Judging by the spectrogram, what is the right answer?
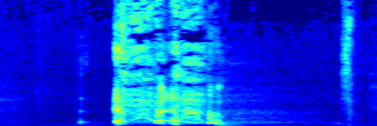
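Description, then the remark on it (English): A preacher in the pulpit lets out a harsh cough during a sermon; it bursts out and trails into a few raspy, voiced hacks lasting under a second, with faint clicks just before and after and no talking. “Yes, those of you who know, once I take a few weeks off, I come back coughing in the pulpit.”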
